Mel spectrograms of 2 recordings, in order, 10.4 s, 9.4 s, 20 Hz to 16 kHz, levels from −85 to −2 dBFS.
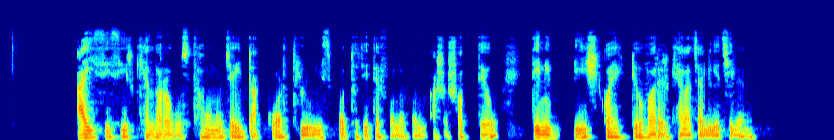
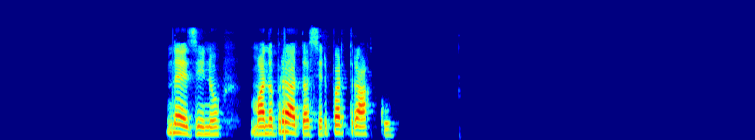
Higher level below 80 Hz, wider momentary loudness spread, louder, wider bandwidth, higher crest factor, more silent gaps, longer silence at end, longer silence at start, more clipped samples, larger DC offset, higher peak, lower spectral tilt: first, -46 dBFS vs -62 dBFS; second, 8 LU vs 19 LU; second, -26 LUFS vs -20 LUFS; about the same, 7.4 kHz vs 7.8 kHz; about the same, 24 dB vs 24 dB; second, none vs 3.02-3.13 s; second, 1 s vs 4.55 s; second, 0.95 s vs 2.1 s; neither; neither; about the same, -2 dBFS vs 0 dBFS; first, -7 dB/octave vs -4.5 dB/octave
